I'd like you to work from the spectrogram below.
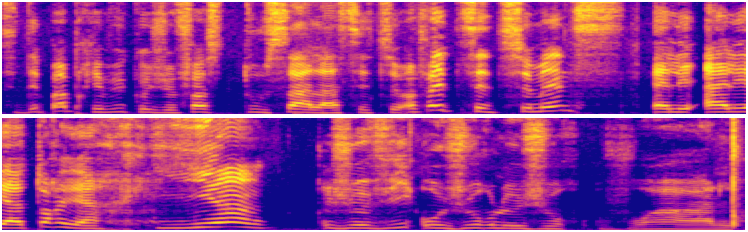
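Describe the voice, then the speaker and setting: Lively intonation marks this somewhat breathy woman's voice. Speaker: vlogger. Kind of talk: vlog. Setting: in a car. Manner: fast; halting.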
